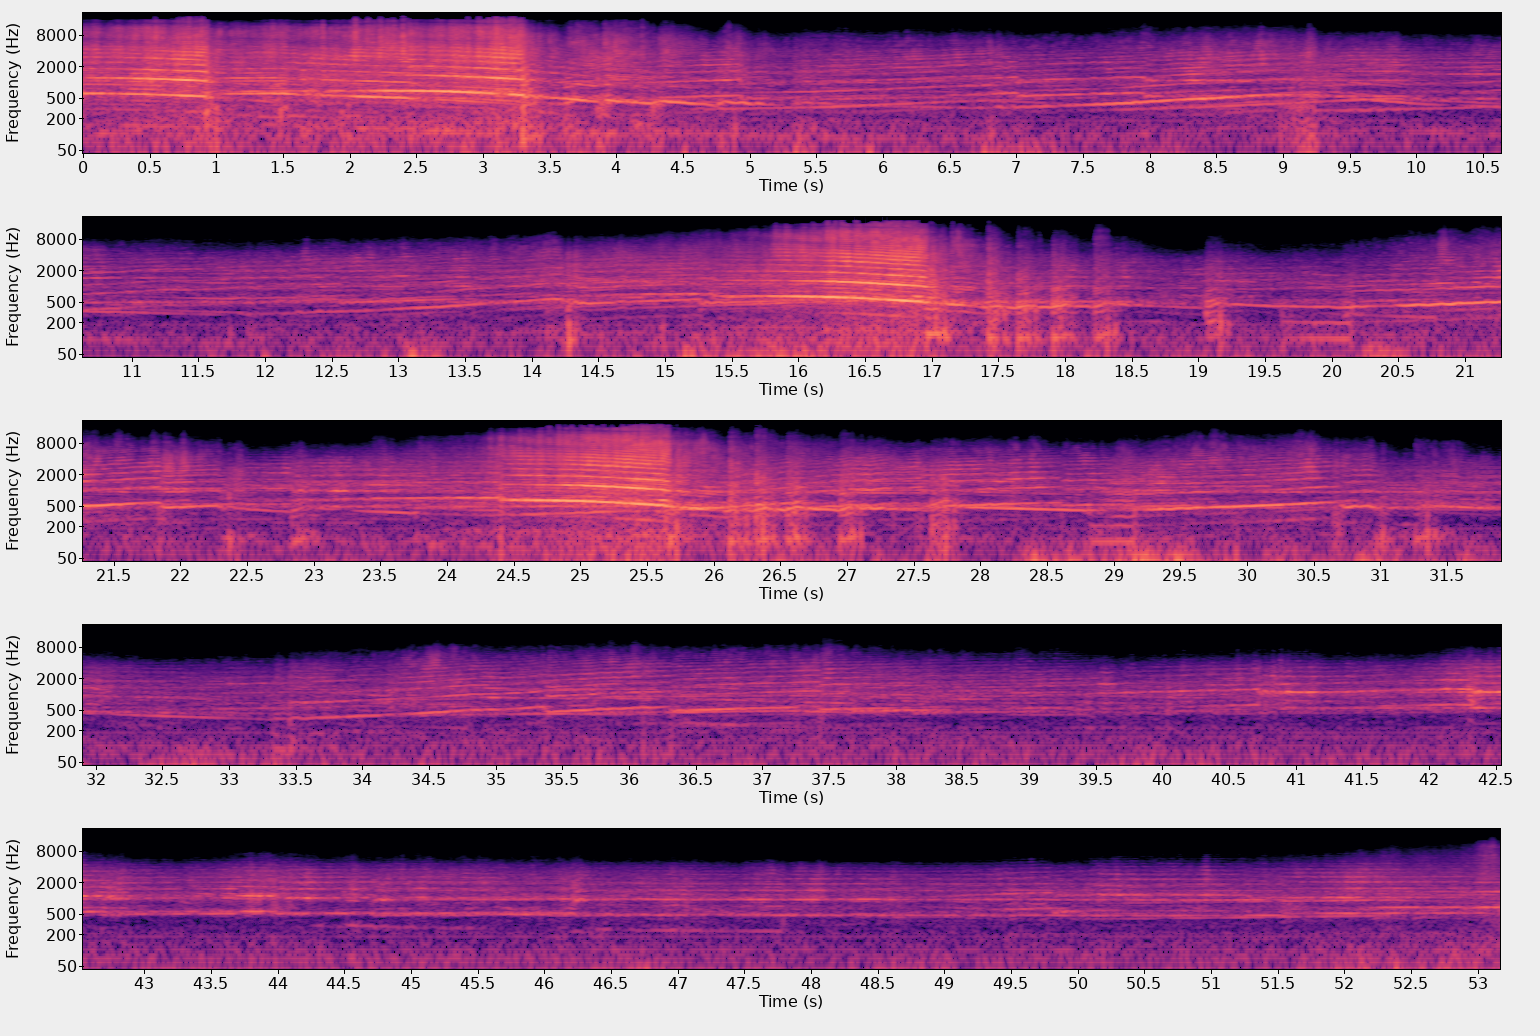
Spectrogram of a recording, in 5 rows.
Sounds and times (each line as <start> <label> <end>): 0.0 F1 Cars at screeching past a corner 53.1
